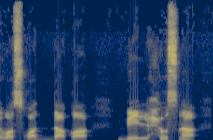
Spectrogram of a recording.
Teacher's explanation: स्वाद को मोटा पढ़ेंगे, क़ाफ को भी मोटा पढ़ेंगे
